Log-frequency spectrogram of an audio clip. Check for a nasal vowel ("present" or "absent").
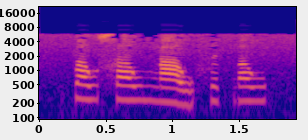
absent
